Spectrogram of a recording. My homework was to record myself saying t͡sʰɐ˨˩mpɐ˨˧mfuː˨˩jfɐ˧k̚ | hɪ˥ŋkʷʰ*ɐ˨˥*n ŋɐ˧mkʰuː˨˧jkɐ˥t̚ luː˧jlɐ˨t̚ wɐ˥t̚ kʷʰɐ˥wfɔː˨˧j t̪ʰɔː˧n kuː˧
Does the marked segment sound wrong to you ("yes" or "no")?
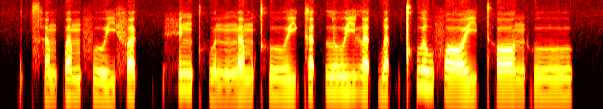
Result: yes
